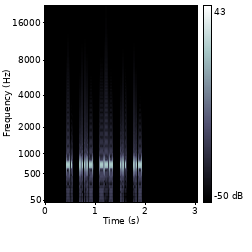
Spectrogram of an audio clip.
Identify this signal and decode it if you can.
Morse code, heard as a keyed tone, about 53 wpm, spaced as for 37 wpm, 700 Hz. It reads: N4OSU
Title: USA Call Signs - 5 Characters - 2x Character Spacing - 50wpm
